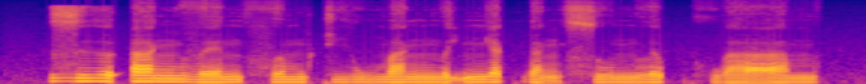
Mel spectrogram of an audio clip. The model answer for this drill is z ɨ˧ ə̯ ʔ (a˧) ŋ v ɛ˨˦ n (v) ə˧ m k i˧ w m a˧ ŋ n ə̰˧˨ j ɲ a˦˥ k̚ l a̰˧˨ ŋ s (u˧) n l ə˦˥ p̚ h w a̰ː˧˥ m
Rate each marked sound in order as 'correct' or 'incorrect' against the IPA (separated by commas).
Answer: correct, incorrect, correct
